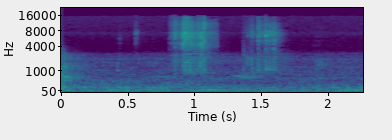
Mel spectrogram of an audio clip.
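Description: A man biting into a piece of stewed blue crab: two short crunches about a second in, half a second apart.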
